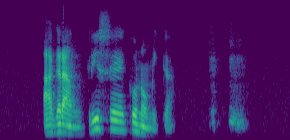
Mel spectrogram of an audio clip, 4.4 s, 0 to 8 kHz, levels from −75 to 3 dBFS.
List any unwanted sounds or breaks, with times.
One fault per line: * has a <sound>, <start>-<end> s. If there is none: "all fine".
* has a throat clearing, 3.1-3.8 s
